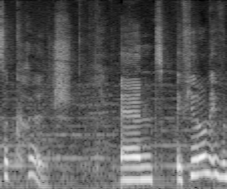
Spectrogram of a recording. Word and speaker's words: Kölsch: It's a Kölsch. And if you don't even know how to pronounce it, ask somebody to help you to pronounce this beer.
